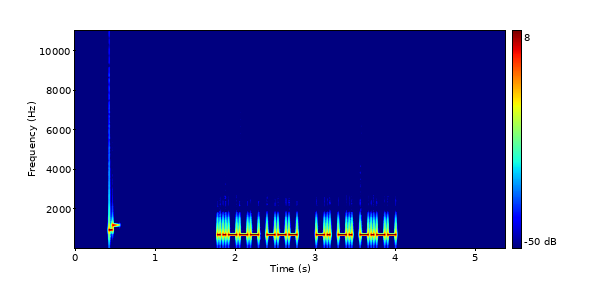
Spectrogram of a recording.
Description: Morse code, heard as a keyed tone, about 34 wpm, 700 Hz. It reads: 2O NNY
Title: Winter Field Day Exchanges 35wpm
